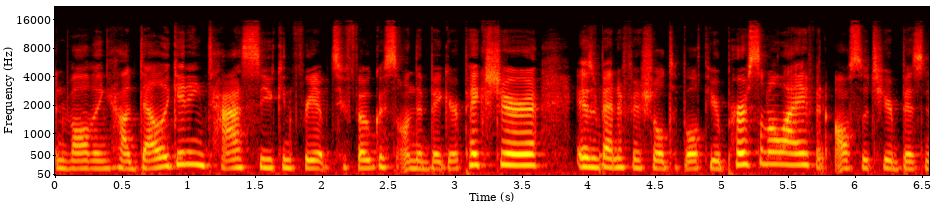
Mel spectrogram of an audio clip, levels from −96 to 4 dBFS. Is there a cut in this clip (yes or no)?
yes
